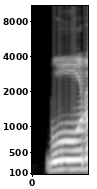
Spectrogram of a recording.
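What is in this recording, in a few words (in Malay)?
"buruh", Malay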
